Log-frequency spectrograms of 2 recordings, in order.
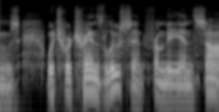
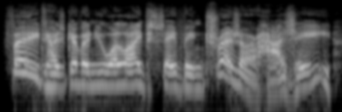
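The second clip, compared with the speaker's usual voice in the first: loud, higher villain sneer; demon king voice; 8 semitones higher, 6 dB louder than usual. Acted. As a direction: sneer at the enemy.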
